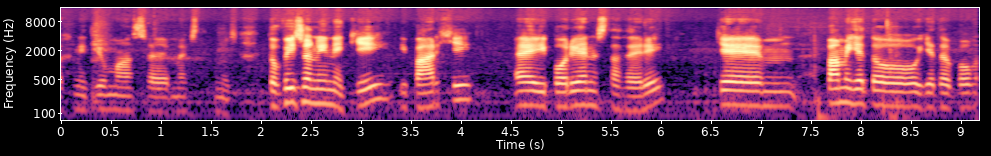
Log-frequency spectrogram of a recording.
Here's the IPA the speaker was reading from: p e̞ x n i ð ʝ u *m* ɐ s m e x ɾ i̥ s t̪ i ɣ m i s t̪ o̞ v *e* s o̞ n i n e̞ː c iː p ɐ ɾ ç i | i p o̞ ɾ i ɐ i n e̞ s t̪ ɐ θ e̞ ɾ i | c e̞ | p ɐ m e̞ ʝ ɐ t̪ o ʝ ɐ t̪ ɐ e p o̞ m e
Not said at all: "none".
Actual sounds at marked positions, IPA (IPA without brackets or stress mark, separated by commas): m, i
